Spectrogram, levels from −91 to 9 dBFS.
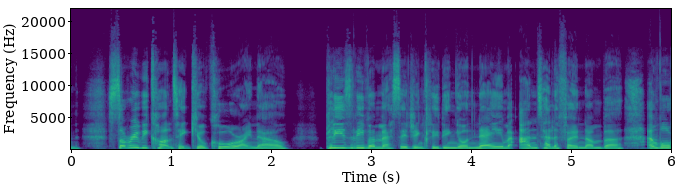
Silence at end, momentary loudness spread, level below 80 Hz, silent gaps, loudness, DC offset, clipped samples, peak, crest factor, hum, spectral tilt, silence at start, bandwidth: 0 s; 4 LU; -80 dBFS; none; -25 LUFS; under 0.1%; under 0.1%; -4 dBFS; 20 dB; none; -4 dB/octave; 0 s; 17 kHz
